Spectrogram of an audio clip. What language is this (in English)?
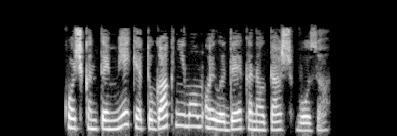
Mari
